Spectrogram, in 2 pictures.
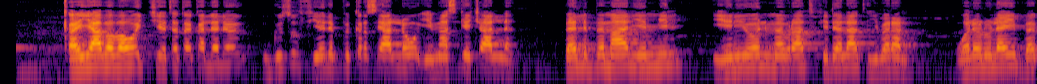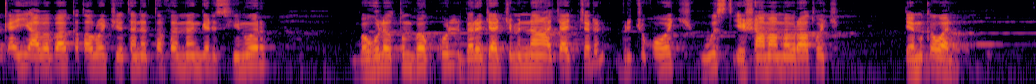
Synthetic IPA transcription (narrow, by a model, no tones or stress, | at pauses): kʼəjaβəβawo̞t͡ʃːjɛt̪ʰət̪ʰʼəkʼəlːələ | ɡɨzufjɛlɨbːkʼɨɾsʼjalːəwjɛmasɡət͡ʃʼalːə | b̥əlɨbːɨmaaljɛmːil | jɛnijo̞nməβɾat̪fid̪əlat̪jɪβəɾal | wɔləlulajbəkʼəjːaβəβakʼət̪ʼəlo̞t͡ʃːjɛt̪ʰənət̪ʼːəfəməŋɡəd̪sino̞ɾ | bəhulət̪ːumbəkːulbəɾəd͡ʒad͡ʒɪmɨnːaːt͡ʃʼat͡ʃʼːɪɾbɨɾt͡ʃʼɪkʼowot͡ʃːwʊst̪ʼjɛʃamaməβɾat̪ʰo̞t͡ʃː | d̪̥əmkʼəwal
